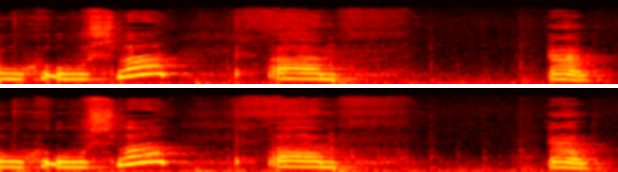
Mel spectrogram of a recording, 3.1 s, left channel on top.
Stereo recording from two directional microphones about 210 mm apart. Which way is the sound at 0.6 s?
35° left (ahead or behind).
